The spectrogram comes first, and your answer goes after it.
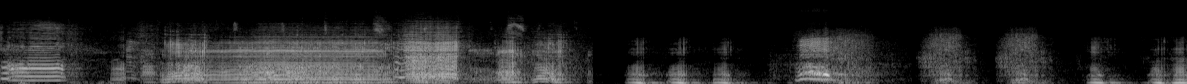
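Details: Hippopotamus bellowing in a long, rough, harmonic blast, followed by a series of short, deep, pulsed grunts spaced irregularly.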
